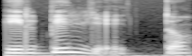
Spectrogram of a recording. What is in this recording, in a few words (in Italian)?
"ticket", Italian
